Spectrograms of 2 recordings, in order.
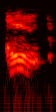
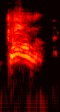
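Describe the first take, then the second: First: The name is said unlike the word 'Gallup'. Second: The name is said like the word 'Gallup'. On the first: This is how people in Western Pennsylvania say it. "where I grew up, they say Golub"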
